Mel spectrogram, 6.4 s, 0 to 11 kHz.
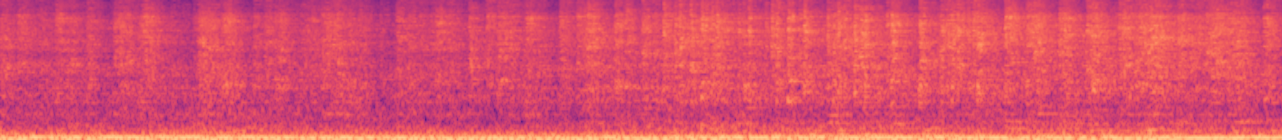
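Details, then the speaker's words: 1955 Chevy drag car on its first start, in neutral: a deep, loud open-header rumble with an uneven, choppy big-cam lope at idle. It runs healthy and steady. "she's got the choppy chop cam I like it"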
